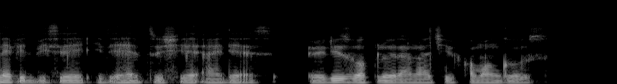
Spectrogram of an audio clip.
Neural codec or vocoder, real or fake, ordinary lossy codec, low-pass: none; real; none; 7.2 kHz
